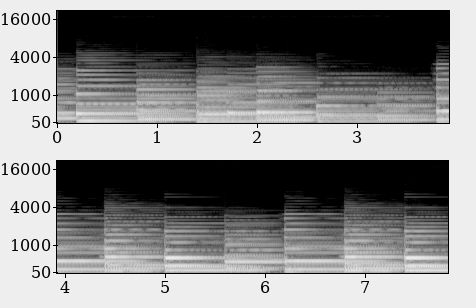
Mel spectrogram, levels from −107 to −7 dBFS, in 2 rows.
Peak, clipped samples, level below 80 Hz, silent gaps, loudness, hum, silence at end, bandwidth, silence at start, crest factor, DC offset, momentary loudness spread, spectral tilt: -6 dBFS; under 0.1%; -40 dBFS; none; -23 LUFS; none; 0 s; 4.2 kHz; 0 s; 16 dB; under 0.1%; 11 LU; -12.5 dB/octave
